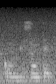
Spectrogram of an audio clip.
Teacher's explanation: la N velarizada en con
